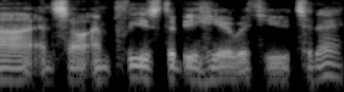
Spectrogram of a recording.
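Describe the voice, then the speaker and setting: A man's bright, sharp tone at a fairly quick pace. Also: dry, close sound with no echo. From United States. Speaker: pre-sales field engineer. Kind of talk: casual tech livestream chat.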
